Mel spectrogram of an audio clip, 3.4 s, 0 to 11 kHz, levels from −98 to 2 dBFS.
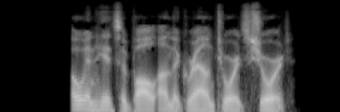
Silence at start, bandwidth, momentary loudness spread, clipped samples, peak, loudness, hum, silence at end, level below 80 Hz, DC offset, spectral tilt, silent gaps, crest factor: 0.65 s; 9.8 kHz; 5 LU; under 0.1%; -6 dBFS; -25 LUFS; none; 0.4 s; -46 dBFS; 1%; -5.5 dB/octave; none; 20 dB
